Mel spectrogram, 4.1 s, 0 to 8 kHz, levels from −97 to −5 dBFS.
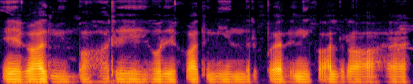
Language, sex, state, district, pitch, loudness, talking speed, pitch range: Hindi, male, Uttar Pradesh, Saharanpur, 95 Hz, -23 LUFS, 175 wpm, 90-95 Hz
